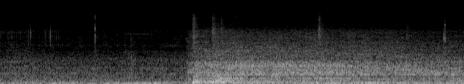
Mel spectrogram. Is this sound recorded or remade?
recorded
